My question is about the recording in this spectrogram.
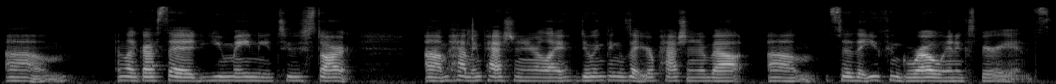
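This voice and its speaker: A woman's voice: on the low side, level tone, unhurried, gravelly, pushed and bright. A young woman reading tarot cards to camera in a casual, chatty way, with lots of fillers and rambling asides. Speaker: tarot reader.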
